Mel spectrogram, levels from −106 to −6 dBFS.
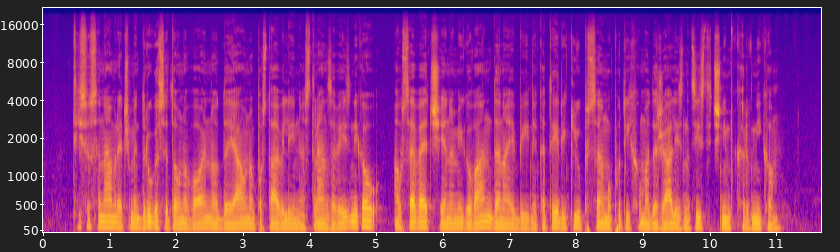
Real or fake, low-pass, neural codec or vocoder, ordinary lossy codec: fake; 19.8 kHz; vocoder, 48 kHz, 128 mel bands, Vocos; none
